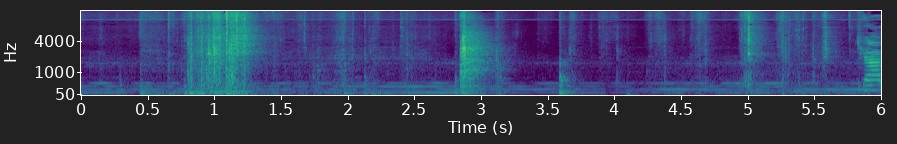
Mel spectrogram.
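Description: A deck of oracle cards being shuffled by hand: a long rustling riffle about a second in, then a few sharp card snaps. Soft, steady background music plays underneath.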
